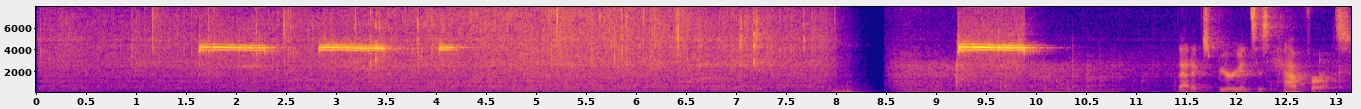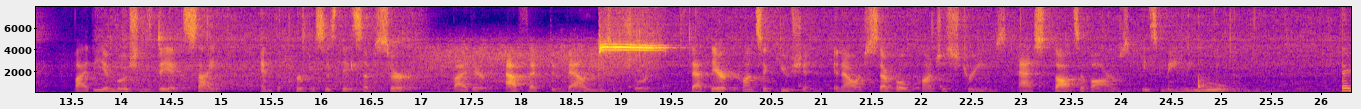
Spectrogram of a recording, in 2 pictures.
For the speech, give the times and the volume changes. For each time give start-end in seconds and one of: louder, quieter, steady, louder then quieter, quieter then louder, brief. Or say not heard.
11.4-25.2 steady.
